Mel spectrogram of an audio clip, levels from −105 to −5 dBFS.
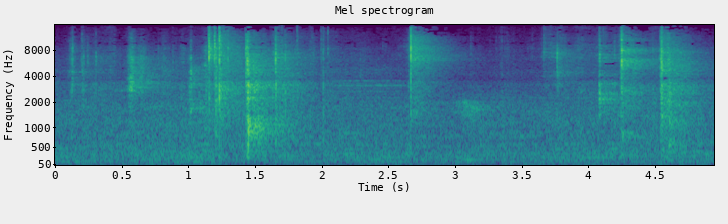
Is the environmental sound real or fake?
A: real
